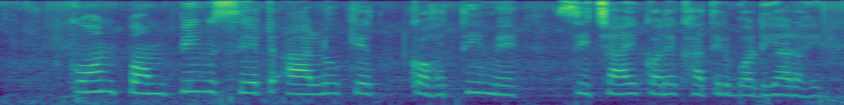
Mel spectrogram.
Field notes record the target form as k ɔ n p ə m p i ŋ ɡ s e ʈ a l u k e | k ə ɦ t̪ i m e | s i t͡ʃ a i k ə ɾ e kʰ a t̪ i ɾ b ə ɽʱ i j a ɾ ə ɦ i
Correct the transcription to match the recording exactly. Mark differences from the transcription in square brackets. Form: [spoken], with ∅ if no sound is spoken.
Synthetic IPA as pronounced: k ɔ n p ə m p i ŋ ɡ s e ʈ a l u k e | k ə ɦ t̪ i m e | s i t͡ʃ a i k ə ɾ e kʰ a t̪ i ɾ b ə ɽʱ i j a ɾ ə ɦ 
